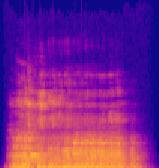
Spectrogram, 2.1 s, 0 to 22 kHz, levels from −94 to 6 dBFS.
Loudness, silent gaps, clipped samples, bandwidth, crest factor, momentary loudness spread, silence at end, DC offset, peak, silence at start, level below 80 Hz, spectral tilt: -12 LUFS; none; under 0.1%; 14 kHz; 14 dB; 6 LU; 0.2 s; under 0.1%; 0 dBFS; 0.1 s; -42 dBFS; -4.5 dB/octave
